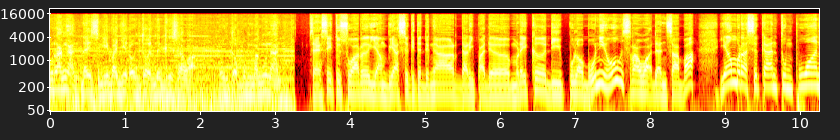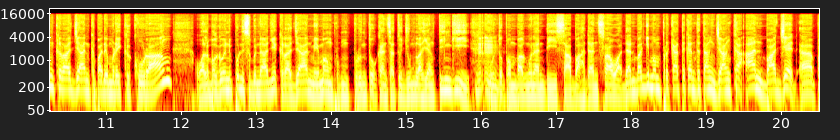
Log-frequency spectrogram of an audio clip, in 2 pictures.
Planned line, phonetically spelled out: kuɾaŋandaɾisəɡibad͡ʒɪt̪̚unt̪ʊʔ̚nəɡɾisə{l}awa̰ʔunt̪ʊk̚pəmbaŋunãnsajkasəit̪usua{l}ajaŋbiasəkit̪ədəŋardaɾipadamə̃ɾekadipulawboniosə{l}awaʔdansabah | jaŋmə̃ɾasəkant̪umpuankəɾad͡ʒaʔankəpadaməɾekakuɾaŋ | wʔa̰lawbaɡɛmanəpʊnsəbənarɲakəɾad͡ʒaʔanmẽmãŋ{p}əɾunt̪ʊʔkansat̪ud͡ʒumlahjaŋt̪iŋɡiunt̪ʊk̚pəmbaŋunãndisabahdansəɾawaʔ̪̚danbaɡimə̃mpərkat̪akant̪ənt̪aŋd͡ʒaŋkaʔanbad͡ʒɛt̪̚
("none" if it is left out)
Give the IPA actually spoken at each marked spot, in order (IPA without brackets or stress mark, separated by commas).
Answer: ɾ, ɾ, ɾ, p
